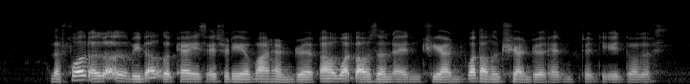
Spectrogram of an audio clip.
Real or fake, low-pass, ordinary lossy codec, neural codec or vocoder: fake; 7.2 kHz; Opus, 64 kbps; autoencoder, 22.05 kHz, a latent of 192 numbers a frame, VITS, trained on one speaker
